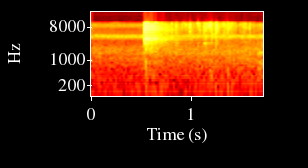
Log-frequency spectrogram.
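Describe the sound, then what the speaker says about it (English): A single sharp, bright clink as a stone strikes flint while knapping a preform, rising suddenly out of quiet and ringing briefly before fading. Small faint scrapes and taps follow, close by. "Did you hear that? I thought it was a nice clink."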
